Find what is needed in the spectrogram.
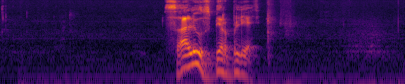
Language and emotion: Russian, angry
